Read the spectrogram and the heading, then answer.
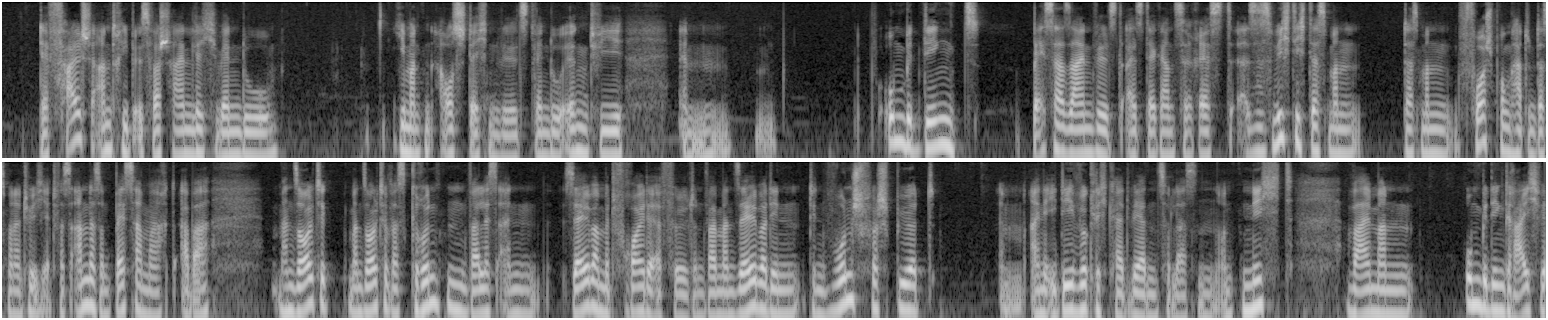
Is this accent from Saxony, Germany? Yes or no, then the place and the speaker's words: no; Munich, Bavaria, Germany; Als Münchner gibt es natürlich für mich nur eine Buchhandlung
